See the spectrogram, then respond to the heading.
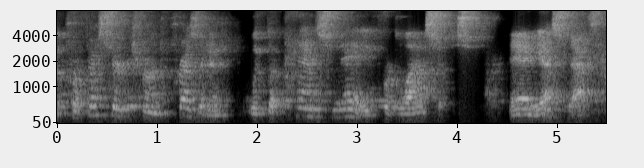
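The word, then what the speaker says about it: pince-nez: aloof intellectual the professor turned president with the pants nay for glasses and yes that's how it's pronounced wilson was no cold fish wilson was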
